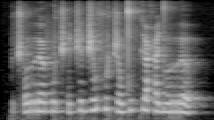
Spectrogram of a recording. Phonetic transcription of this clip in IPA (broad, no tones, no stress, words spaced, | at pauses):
t͡ʃʼorœfo t͡ʃʼɪt͡ʃəd͡ʒə sʷœt͡ʃɔtʷi kɪħi dorə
